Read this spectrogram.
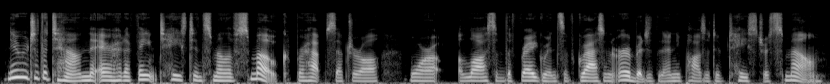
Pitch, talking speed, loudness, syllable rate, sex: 175 Hz, 240 wpm, -19 LUFS, 6.1 syllables/s, female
